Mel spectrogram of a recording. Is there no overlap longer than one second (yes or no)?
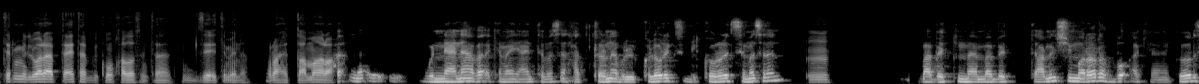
yes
